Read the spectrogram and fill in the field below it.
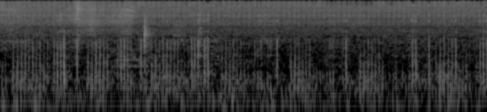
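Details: A young female kitten, recovering from stomach upset, purrs at bedtime in a low, continuous rumble pulsing evenly with each breath, with faint rustling and small clicks in a quiet room.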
